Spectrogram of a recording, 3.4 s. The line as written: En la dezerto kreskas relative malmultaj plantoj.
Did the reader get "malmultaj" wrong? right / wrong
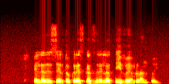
wrong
